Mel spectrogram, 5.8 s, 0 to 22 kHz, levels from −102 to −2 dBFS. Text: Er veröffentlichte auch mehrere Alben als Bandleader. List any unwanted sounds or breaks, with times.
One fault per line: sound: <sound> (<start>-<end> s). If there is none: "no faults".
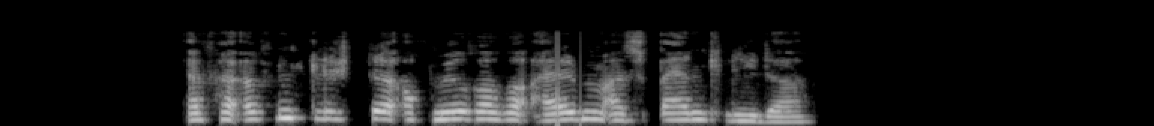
no faults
